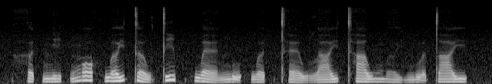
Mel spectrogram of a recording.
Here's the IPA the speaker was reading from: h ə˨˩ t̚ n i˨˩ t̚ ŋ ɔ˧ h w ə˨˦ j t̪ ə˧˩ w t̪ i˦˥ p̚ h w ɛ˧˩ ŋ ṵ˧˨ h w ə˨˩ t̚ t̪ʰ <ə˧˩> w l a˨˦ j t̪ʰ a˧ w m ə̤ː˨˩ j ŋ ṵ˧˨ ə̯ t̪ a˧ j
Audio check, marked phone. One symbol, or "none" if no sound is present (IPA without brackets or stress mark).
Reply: ɛ˧˩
